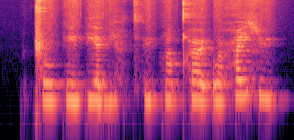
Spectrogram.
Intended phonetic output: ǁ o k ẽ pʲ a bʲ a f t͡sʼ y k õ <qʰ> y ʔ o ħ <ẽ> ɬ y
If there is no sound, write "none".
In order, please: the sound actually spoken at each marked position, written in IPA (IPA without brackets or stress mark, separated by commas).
qʰ, e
